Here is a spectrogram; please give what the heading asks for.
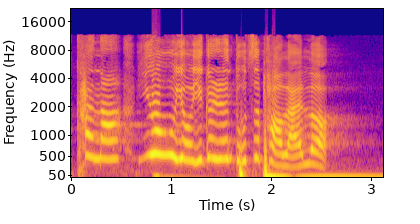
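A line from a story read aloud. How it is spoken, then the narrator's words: Watchman calling out. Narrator (Chinese): 守望的人 对守城门的人喊说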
